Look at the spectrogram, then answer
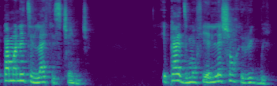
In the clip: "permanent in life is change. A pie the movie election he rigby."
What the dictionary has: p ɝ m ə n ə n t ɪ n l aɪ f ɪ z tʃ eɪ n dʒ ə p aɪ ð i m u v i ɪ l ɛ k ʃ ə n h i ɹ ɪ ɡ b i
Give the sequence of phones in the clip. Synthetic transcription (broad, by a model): p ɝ m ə n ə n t ɪ n l aɪ f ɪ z tʃ eɪ n dʒ ə p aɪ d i m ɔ f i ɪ l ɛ ʃ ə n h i ɹ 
